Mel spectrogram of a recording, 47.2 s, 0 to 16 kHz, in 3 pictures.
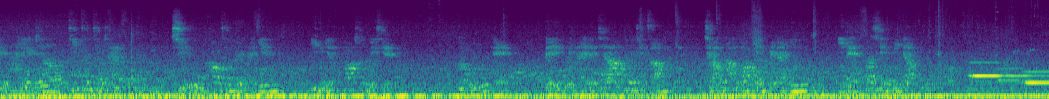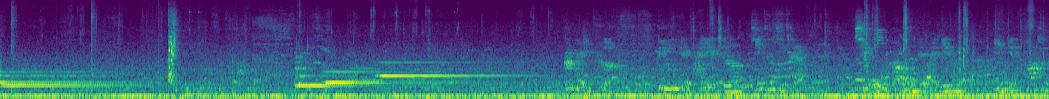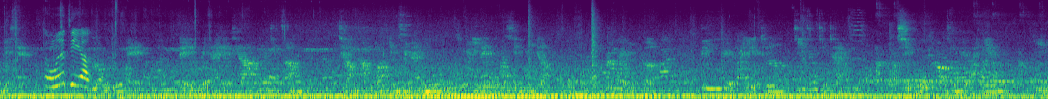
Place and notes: Zuoying Station - Waiting
in the Station platforms, Station broadcast messages, Train traveling through, Rode NT4+Zoom H4n
高雄市 (Kaohsiung City), 中華民國, 3 March 2012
